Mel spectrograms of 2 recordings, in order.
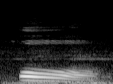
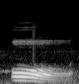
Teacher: My lips are rounded, or. They're not unrounded, The sound comes from the back of my mouth, or. And my mouth is half open, or. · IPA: /ɔː/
